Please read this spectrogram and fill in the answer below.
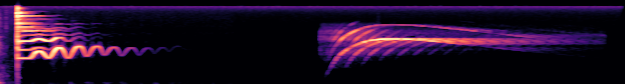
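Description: Cartoon-style comedy sound effects. A wobbling boing fades out within about a second, and after a short silence a swooping tone rises quickly, then slowly falls away over about two seconds.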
